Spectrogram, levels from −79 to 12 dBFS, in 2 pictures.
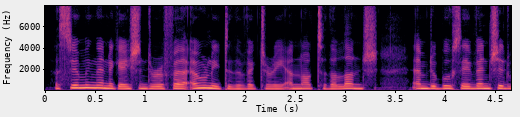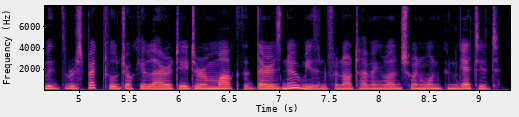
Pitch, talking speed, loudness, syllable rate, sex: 195 Hz, 240 wpm, -17 LUFS, 6.8 syllables/s, female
